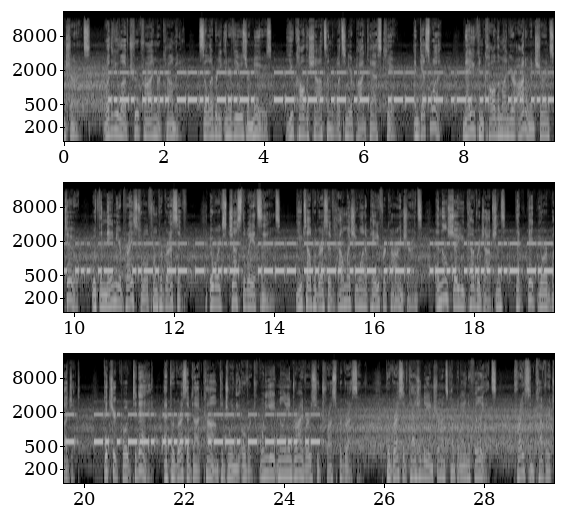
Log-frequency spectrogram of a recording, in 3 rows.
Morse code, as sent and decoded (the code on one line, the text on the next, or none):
..-. ..... --.. -..-. / -- .-. .- .- / .-- ..- .-. .. / ... ...- ... .- / ..-. -- - ...- / .--- -..-. .-- ..-. / .-.. ..... ..- -.-- / -. . --. ..... / .--. - --.. .-
F5Z/ MRAA WURI SVSA FMTV J/WF L5UY NEG5 PTZA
